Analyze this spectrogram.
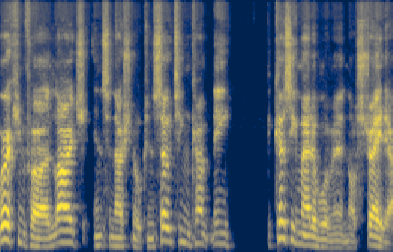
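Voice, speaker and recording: The speaker has a West Country accent and a fairly quick pace. The pitch swings very widely. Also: man, fairly high pitch for a man. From southwest England. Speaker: data engineering manager and tech speaker. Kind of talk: webinar presentation. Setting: online webinar.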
